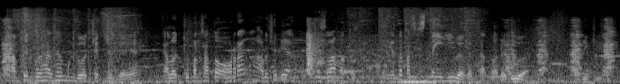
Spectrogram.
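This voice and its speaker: A man's voice: on the high side, rapid-fire. A man with an Indonesian accent giving explanatory esports commentary, mixing in English gaming slang. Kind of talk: analytical live game commentary. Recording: loud music behind commentary. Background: loud music.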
